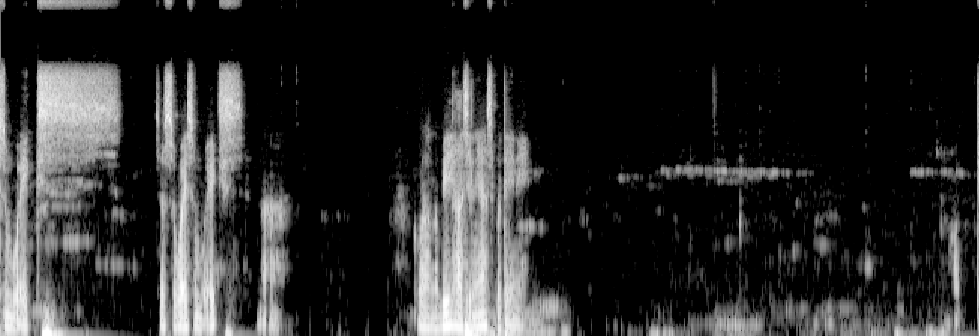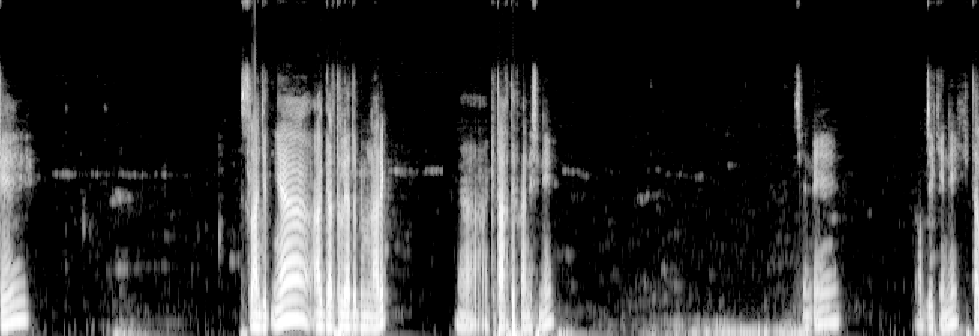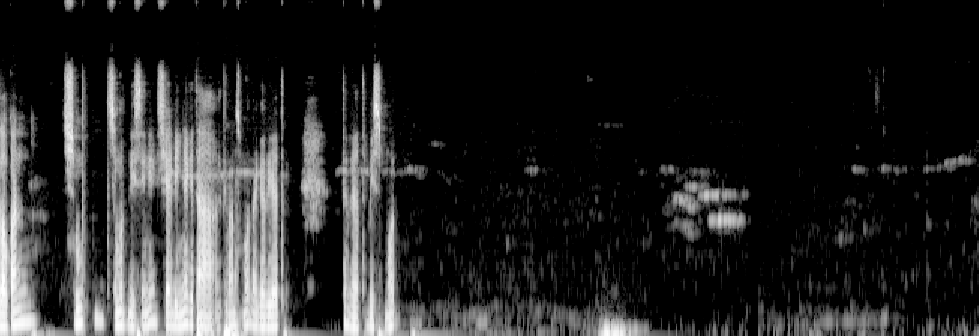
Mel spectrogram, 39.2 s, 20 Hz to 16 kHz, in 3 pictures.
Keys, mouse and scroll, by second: 0.0-3.3 drag, 3.3-5.2 middle drag, 4.6 a, 5.2-7.2 drag, 5.2-7.2 right drag, 6.6 a, 7.2-9.0 middle drag, 9.6-19.4 middle drag, 15.2 KP_1, 19.4-24.7 drag, 24.7-27.0 right drag, 27.0-28.6 middle drag, 29.6-31.6 drag, 29.6-31.6 right drag, 37.0 t, 37.2 middle click, 38.2 a.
